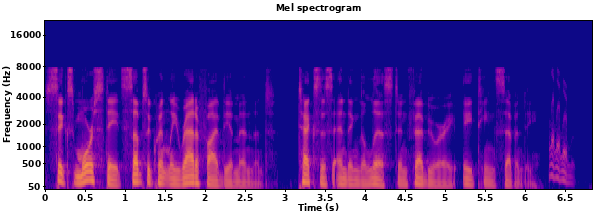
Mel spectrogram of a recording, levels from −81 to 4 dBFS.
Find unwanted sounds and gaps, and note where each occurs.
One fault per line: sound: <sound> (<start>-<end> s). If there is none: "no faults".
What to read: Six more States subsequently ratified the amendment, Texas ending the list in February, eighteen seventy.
sound: chirp (6.3-6.6 s)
